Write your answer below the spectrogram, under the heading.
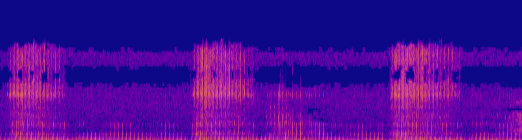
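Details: Domestic Scottish cat with upright ears purrs continuously, a deep vibrating drone with stronger surges near each two-second breath, then softer stretches between them.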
